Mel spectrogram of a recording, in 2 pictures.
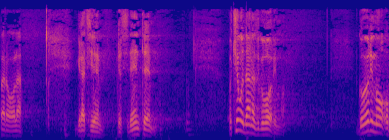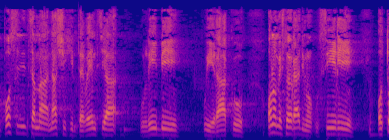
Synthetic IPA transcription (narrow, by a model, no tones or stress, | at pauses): paɾoːla | ɡɾaːt̪sije̞pɾe̞sid̪e̞nt̪e | o̞t͡ʃe̞mud̪anasɡo̞ʋo̞ɾḭmo̞̰ | ɡoʋo̞ɾimo̞ʔopo̞sʎʲed̪it̪samanaʃixint̪eɾʋe̞nt̪sija | uliːbiji | uiɾaːku | ono̞me̞ʃt̪o̞ɾaːd̪imo̞ʔusiːɾiji | o̞t̪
